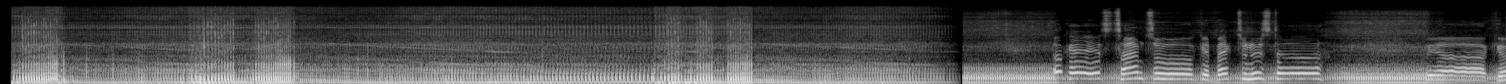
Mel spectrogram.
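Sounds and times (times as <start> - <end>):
small motorcycle engine running: 0.1 - 15.0.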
